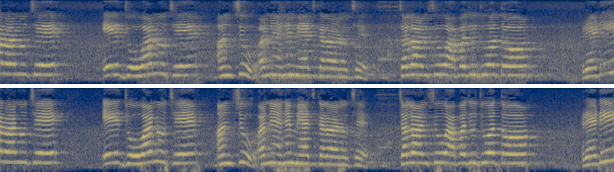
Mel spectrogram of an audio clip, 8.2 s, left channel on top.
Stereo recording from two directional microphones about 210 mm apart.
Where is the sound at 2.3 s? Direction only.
45° right (ahead or behind).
